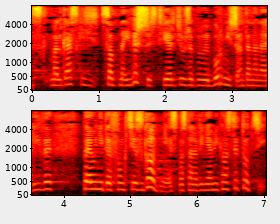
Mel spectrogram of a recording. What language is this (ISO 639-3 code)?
pol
